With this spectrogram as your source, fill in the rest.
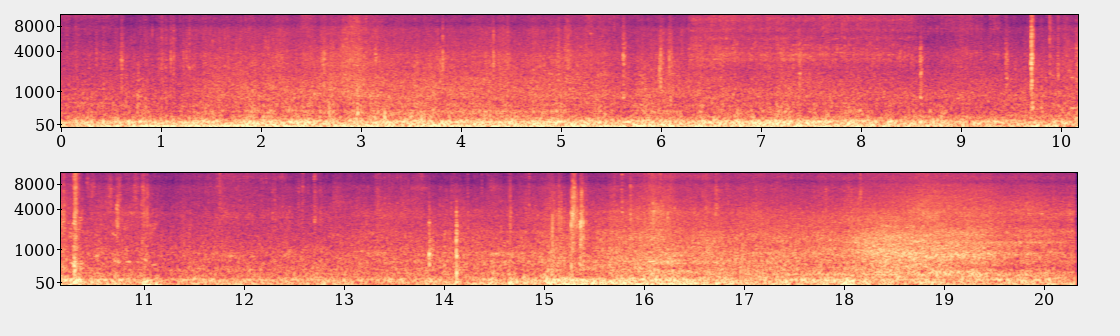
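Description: A bicycle rattles and clicks over the path.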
